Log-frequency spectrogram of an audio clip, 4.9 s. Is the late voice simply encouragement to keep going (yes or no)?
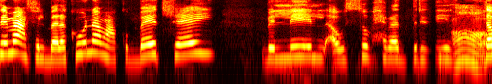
no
